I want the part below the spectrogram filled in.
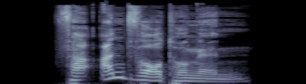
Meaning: plural of Verantwortung
- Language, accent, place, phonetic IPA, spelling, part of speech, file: German, Germany, Berlin, [fɛɐ̯ˈʔantvɔʁtʊŋən], Verantwortungen, noun, De-Verantwortungen.ogg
